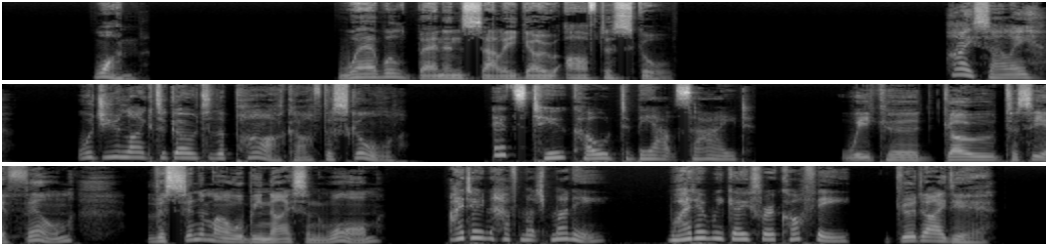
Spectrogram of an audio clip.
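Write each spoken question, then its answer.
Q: Where will Ben and Sally go after school?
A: For a coffee (to a café)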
